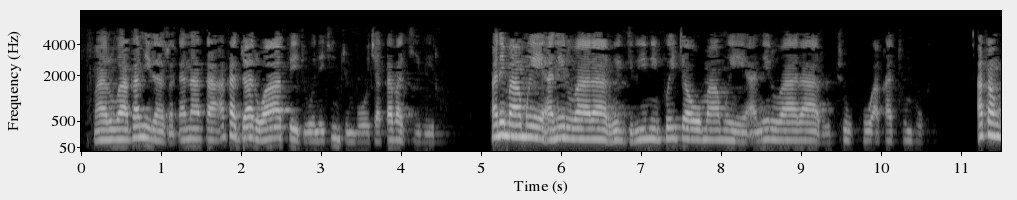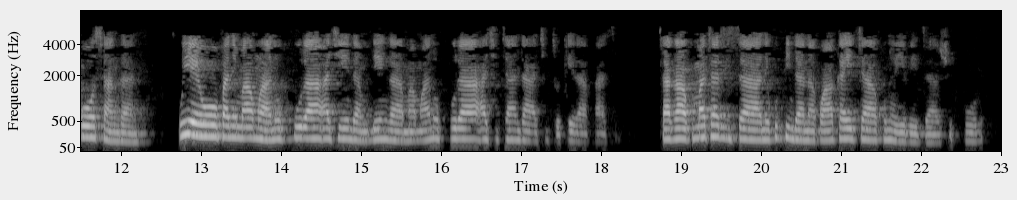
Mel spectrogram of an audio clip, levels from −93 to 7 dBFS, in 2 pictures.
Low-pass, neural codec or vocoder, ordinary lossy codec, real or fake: 7.2 kHz; none; MP3, 24 kbps; real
